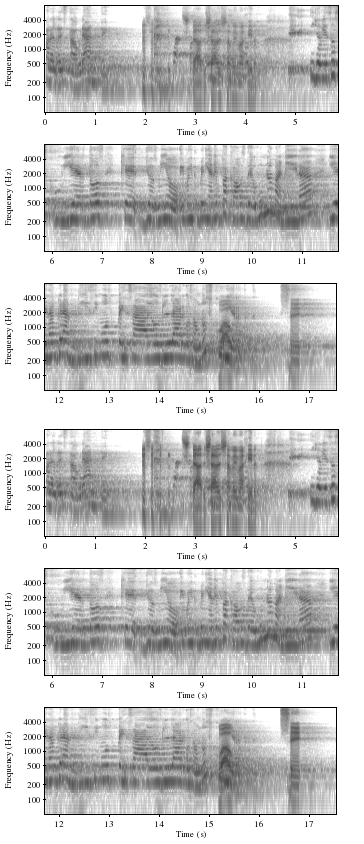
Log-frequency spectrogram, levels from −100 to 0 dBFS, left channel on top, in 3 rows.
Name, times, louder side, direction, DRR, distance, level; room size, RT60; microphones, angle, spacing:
voice 1, 0.0-1.3 2.2-4.1 4.8-16.0, left 1 dB, 15° left, 5 dB, 1.4 m, -39 dB
voice 2, 1.9-2.3 2.7-4.9 15.2-15.5 16.4-16.8, right 8 dB, 55° right, 12 dB, 0.6 m, -35 dB
26.5 x 24.0 x 7.3 m, 2.9 s
head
